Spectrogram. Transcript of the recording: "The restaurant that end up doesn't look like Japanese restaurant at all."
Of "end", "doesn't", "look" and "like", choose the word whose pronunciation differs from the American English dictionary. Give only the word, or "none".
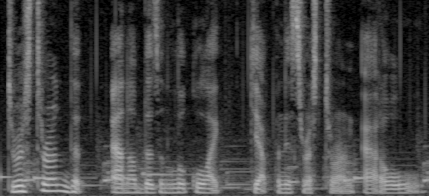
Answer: end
